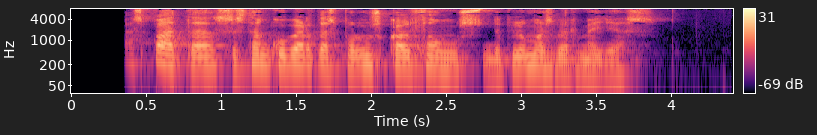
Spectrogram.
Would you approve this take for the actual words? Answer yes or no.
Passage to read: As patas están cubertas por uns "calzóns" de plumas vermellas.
yes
